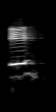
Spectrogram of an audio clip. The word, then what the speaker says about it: ink: It's not E. Ink.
